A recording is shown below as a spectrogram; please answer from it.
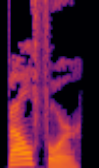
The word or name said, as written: balfour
